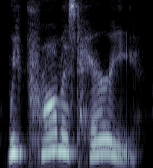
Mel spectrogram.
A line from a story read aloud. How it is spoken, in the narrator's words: Hermione cried, holding the weight of the shield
